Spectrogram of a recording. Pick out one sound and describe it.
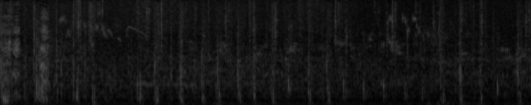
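Footsteps run quickly and evenly on hard ground.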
